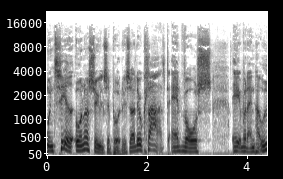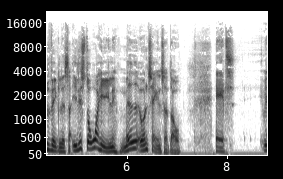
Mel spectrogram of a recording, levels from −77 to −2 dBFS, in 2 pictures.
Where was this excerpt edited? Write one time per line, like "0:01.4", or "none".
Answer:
0:03.7
0:04.2
0:07.7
